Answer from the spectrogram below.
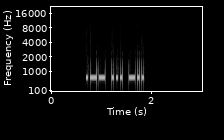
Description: Morse code, heard as a keyed tone, about 28 wpm, 700 Hz. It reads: WSD
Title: Three Challenging Letter-Number Combinations 28wpm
